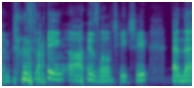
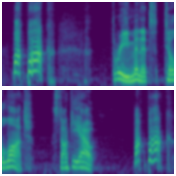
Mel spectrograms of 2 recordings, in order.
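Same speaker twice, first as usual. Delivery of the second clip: robotic pre-recorded announcement voice; 3 semitones higher than usual. Voicing a pre-recorded announcement at a lever: robotic voice. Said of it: "a robotic voice, which is Stonky".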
